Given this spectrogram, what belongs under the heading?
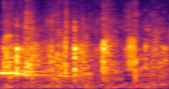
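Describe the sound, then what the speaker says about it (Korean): Short burst of scattered clapping from a festival opening-ceremony audience after a traditional music ensemble's performance, uneven and moderately loud. "다시 한번 연주 단계에 박수 한번 주시면 감사하겠습니다."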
